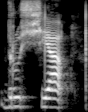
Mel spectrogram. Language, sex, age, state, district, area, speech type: Kannada, female, 30-45, Karnataka, Ramanagara, rural, read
